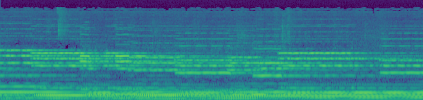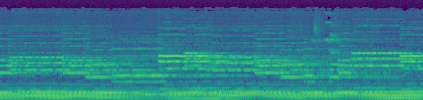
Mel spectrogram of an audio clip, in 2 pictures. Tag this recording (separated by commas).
Hammond organ, Organ, playing hammond organ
